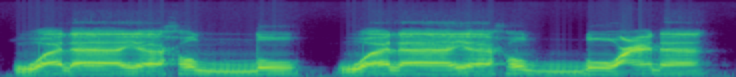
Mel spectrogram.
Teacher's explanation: huruf dha ya. Ini pengucapannya tebal, kemudian mengenai gigi geraham atas.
